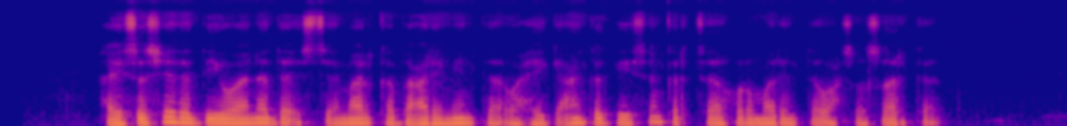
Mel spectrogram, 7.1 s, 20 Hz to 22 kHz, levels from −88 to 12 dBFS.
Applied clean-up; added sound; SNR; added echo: none; none; none; none.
